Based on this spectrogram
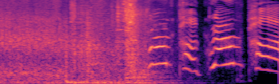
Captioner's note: thuds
